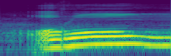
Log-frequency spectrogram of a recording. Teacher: harokat tanwin summa dileburkan ataupun dimasukkan ke dalam huruf waw dengan cara ditekan kemudian ditahan lebih kurang 2 kali ketukan. Ruwa, ya, jadi ditahan dulu. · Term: idgham bi gunnah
